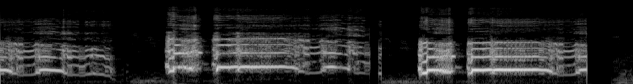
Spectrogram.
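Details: Rooster giving three loud crows in a row, each with a few clipped opening syllables and a long level sustained note, separated by short pauses with faint low sounds.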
